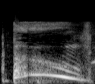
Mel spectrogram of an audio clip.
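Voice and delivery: high, hammed-up kid shrieking; overexcited kid. Nineties ad kid winning at Battleship, high overexcited squeal. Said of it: "way too excited to play Battleship".

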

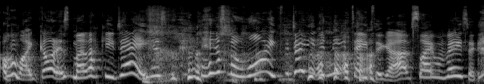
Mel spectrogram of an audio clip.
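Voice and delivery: hammed-up excited squeal of talk; delighted goblin. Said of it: "the water goblin is like".

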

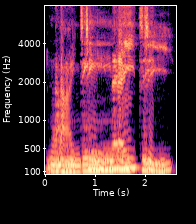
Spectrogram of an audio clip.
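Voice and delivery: very slow, loud robotic drone. Shown as a demonstration. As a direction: drone it out like a machine. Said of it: "go nineteen eighty in a robot voice".

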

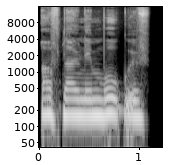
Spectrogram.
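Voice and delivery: high, breaking mother's voice; voice cracking with sadness. A narrator's reading. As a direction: let the voice crack on walk. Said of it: "her voice cracked in sadness".

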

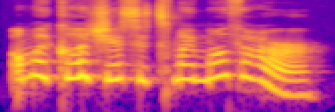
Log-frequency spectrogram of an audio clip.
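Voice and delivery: high, excited recognition; sudden realisation. Real, not acted. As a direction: it suddenly clicks. Realising who the voice is.

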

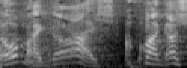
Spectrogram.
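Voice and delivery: high-pitched, taken-aback exclamation; mock shock. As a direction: reel back in retold astonishment. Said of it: "I was thrown backwards".

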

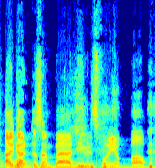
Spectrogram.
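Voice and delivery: low tough-guy voice; tough-guy hero. Acted. Player echoes the hero's bad news, low and gruffly tough.

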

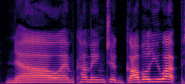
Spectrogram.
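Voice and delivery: loud, threatening troll voice; roaring troll. Acted. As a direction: threaten to devour them as a troll. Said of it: "roared the troll".

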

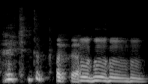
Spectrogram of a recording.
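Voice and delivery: slow words through real laughter; laughing. Real, not acted. Laughing at own joke about the bottom-pinching daughter, laughing. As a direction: laugh out the line as you say it.

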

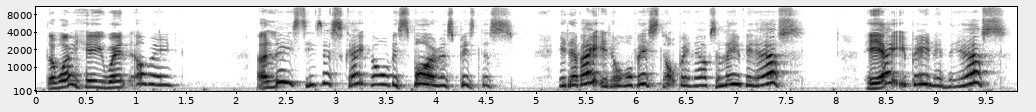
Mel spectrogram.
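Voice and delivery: very high uncle voice, reflecting on a loss; Uncle Claude, reminiscing sadly. Acted. Uncle remembers nephew's late dad, high and wistful. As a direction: ponder aloud in a high character voice.

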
